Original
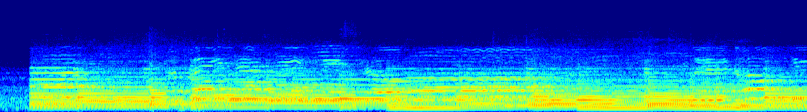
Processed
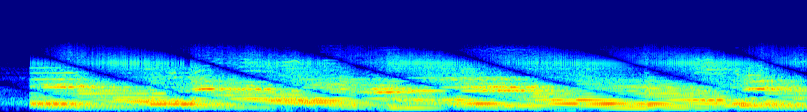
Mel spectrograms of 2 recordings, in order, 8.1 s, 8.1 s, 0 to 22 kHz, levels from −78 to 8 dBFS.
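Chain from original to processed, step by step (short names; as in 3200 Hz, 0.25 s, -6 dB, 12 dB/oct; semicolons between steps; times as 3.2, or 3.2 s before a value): rattling part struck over -25 dBFS, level -26 dBFS; AGC gain up to 9 dB; tube stage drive 12 dB, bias 0.3; speaker cabinet 130–3400 Hz, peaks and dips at 210 Hz +8 dB, 430 Hz -9 dB, 770 Hz +5 dB, 1600 Hz -5 dB; endless phaser -0.71 Hz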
